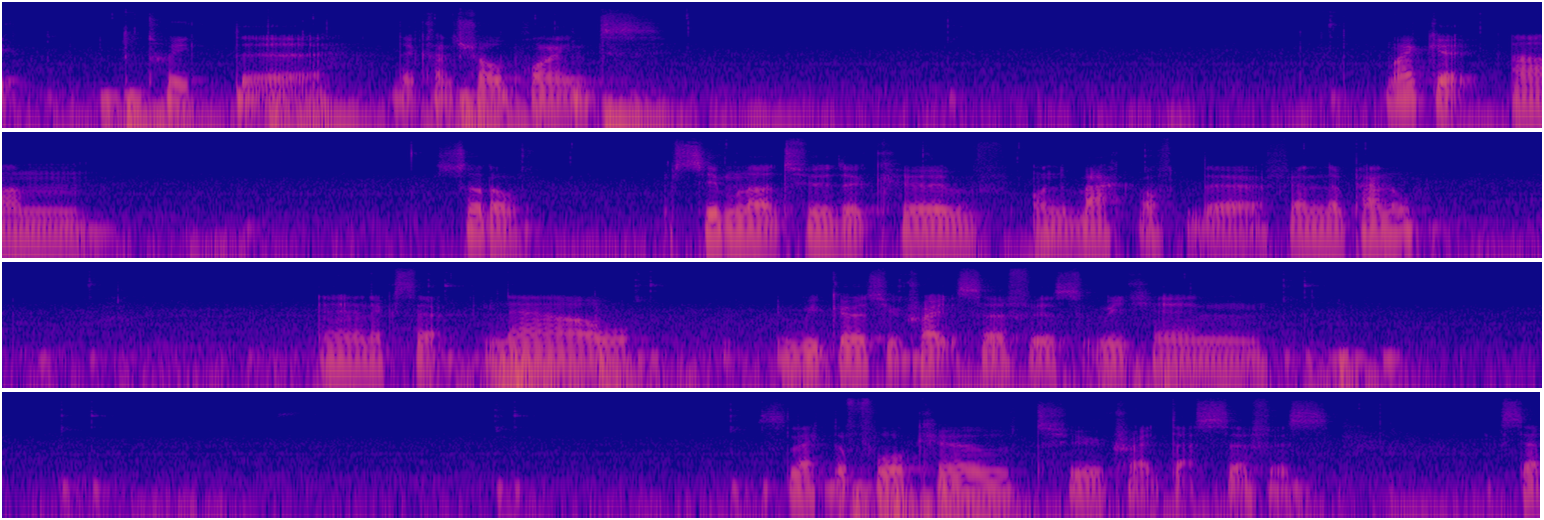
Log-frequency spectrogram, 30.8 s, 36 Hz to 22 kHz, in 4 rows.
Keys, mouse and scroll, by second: 0.2-0.6 scroll down 1, 0.7 shift+middle click, 1.1 shift+middle click, 1.6-2.0 scroll down 1, 2.0 scroll up 1, 2.5 shift+middle click, 4.7-16.4 drag, 16.4-17.5 scroll up 1, 17.5 click, 23.3 ctrl+click, 25.5 ctrl+click, 29.4 click.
